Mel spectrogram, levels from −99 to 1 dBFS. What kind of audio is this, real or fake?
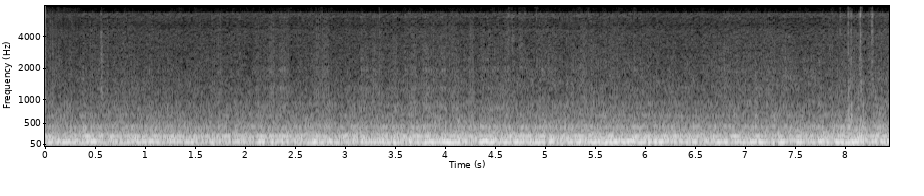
real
